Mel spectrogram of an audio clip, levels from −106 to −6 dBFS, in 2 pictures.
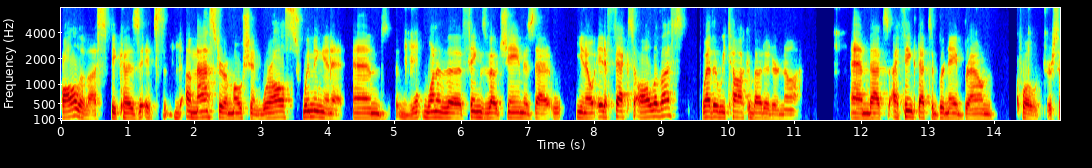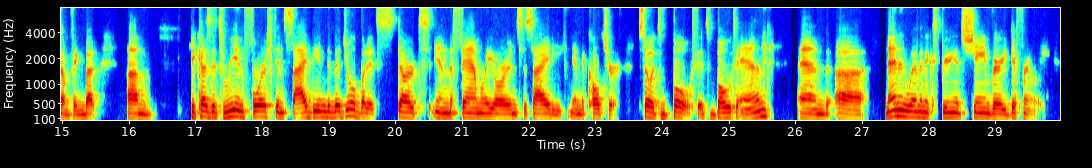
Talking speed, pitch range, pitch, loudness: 165 wpm, 125-150 Hz, 130 Hz, -15 LUFS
